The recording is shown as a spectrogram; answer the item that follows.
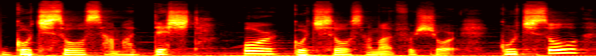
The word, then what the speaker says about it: ごちそうさまでした: So one more time, say it with me so that you pronounce it right. Ready? Itadakimasu. Pretty good ramen. ごちそうさまでした.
